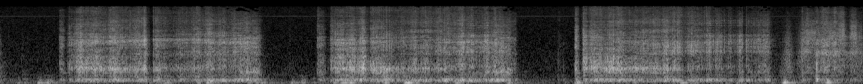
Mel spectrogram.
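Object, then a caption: Floral foam block. A yellow-handled metal loop scraper rakes along the top edge of a solid green floral foam brick held in one hand, shaving the foam away. Three long passes of crunchy, gritty scraping with a bright, hissy texture and a low rumbling undertone are heard, separated by brief quiet pauses.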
